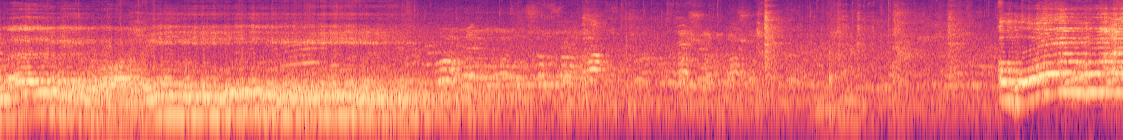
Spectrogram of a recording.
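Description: A man chants in a loud, sustained voice through a microphone and loudspeakers.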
